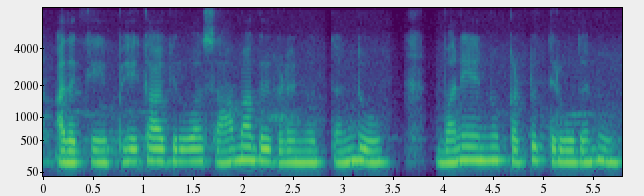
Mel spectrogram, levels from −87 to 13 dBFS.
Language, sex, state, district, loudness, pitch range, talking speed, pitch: Kannada, female, Karnataka, Gulbarga, -15 LUFS, 170-185 Hz, 70 wpm, 175 Hz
